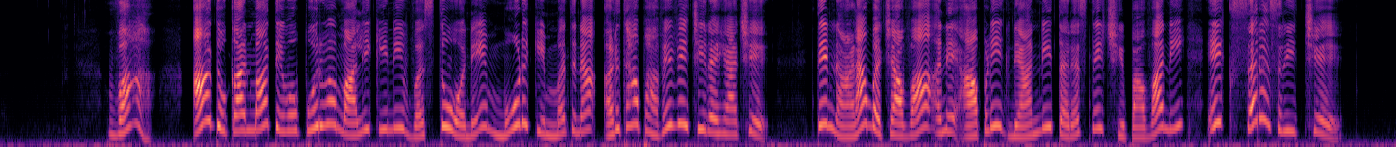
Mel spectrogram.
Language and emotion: Gujarati, happy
